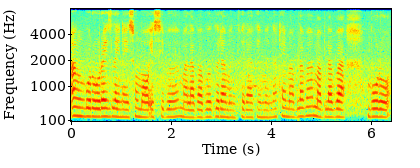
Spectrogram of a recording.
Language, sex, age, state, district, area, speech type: Bodo, female, 30-45, Assam, Chirang, urban, spontaneous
